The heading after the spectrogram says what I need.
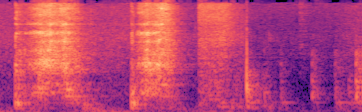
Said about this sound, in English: I'm going to quickly scrape this paint off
